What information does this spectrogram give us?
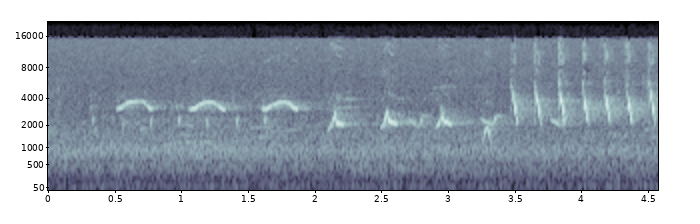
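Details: Nightingale singing at Svyatoe Lake: three slurred, arching whistles in a row, then quick rising whistled notes, ending in a fast series of sharp, dry clicking notes at about six per second, over a steady background hiss.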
